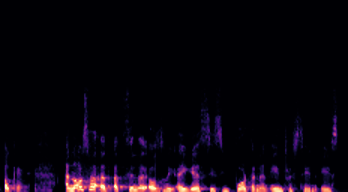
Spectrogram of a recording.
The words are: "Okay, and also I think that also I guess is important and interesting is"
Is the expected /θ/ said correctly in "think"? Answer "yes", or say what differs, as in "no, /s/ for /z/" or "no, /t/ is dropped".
no, /t/ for /θ/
